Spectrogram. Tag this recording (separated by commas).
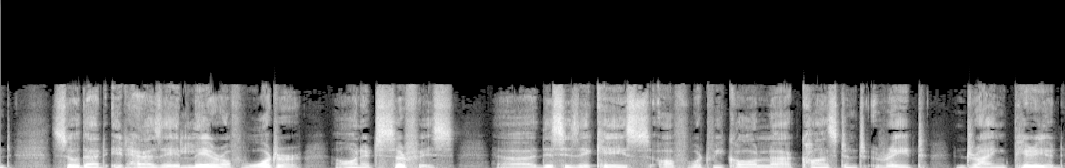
Speech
